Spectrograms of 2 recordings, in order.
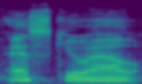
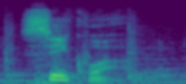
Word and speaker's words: SQL: learn everything you need to get started with SQL or sequel first I'm gonna give you a three minute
